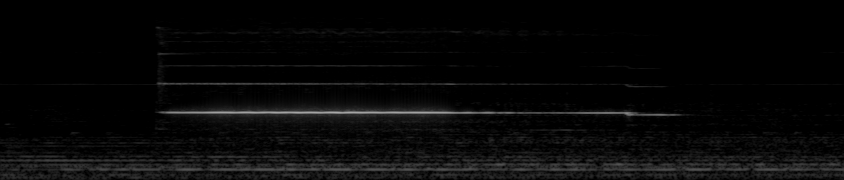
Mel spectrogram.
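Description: A single high, pure-sounding instrumental note enters sharply, holds steady and loud for about three seconds, then fades, dropping slightly in pitch as it dies away, over a faint low sustained drone in the ensemble.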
